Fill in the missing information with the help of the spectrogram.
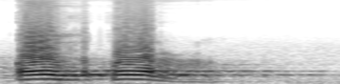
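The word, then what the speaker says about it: اُذْكُرْ: Nah, kalau huruf ketiganya dibaca dom, hamzahnya dibaca dom. Uzkur umur.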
